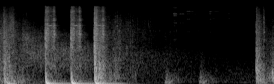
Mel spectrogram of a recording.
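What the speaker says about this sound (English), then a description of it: "I'm being shot at by another guy" PUBG gunfire rings out as several sharp, loud single shots in an uneven rhythm, followed by a few fainter distant cracks and then one more close shot.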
